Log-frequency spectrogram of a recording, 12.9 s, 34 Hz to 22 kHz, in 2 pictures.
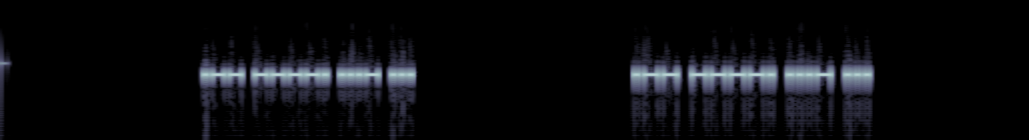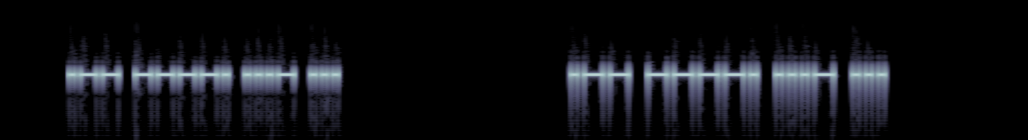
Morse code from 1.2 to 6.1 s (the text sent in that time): W9VS W9VS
